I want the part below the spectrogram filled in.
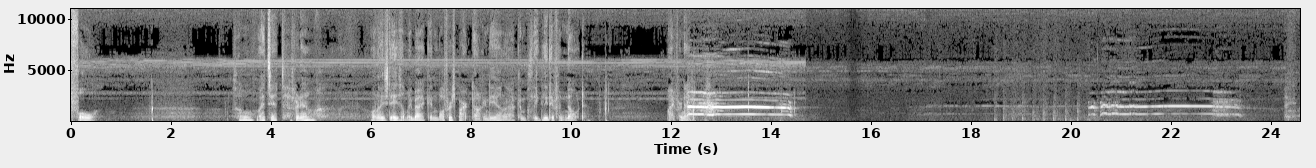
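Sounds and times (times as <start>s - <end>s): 
steady insect drone: 0.0s - 24.5s
speech: 0.1s - 0.6s, 3.4s - 5.1s, 6.0s - 10.4s, 11.9s - 12.7s
rooster crowing loudly: 12.2s - 14.7s, 17.0s - 23.8s.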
